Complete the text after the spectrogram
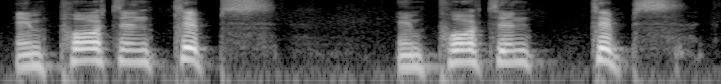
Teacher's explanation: if it's one s the second example important tips important tips as if it's one t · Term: link the sounds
